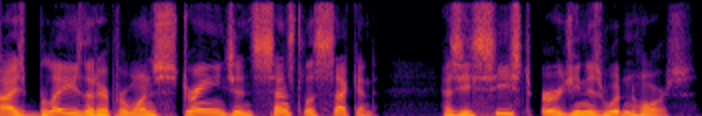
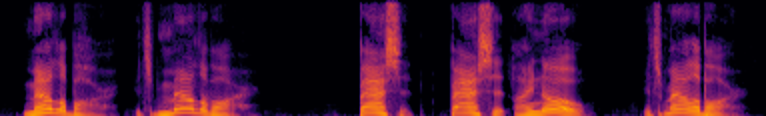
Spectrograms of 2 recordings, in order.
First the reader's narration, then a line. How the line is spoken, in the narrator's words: So the child cried, trying to get up and urge the rocking horse that gave him his inspiration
